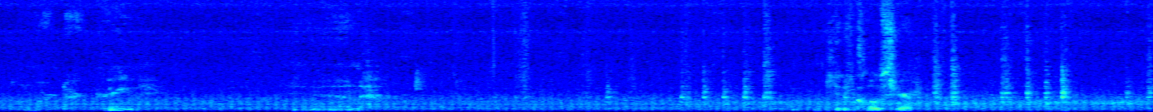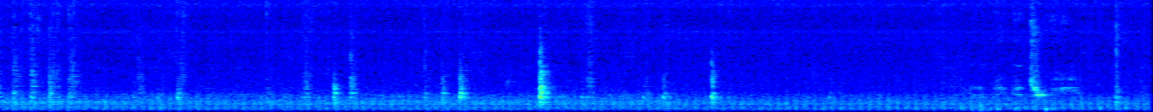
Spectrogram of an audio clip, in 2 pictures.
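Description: A painted board taps and rattles softly as a hand handles it.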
